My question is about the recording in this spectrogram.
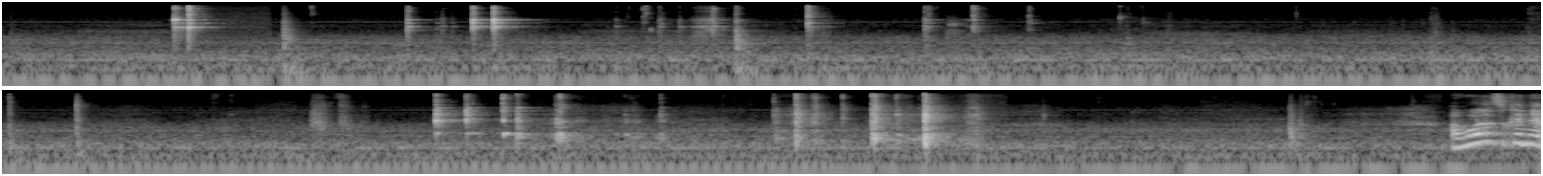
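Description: A fork clicking and tapping against a jar and a plastic food container while hot banana pepper rings are laid onto a salad. A few scattered clicks come in the first seconds, then a quicker cluster of louder taps near the end.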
